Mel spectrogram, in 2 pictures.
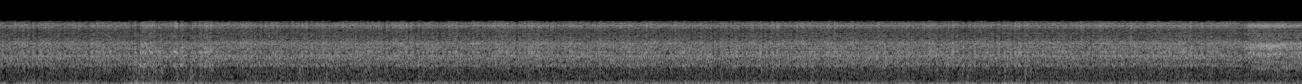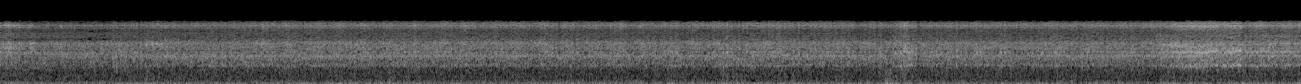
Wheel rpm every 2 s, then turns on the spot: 230, 240, 240, 230, 230, 230, 230, 230, 230, 230, 240, 240, 230.
none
